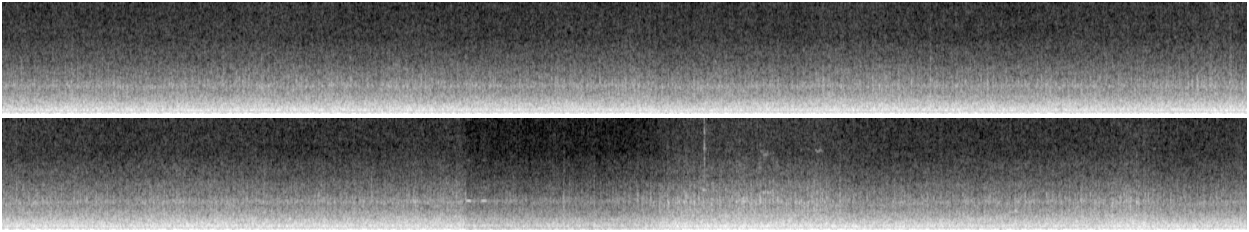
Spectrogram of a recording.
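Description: A tank engine rumbles as the tank drives.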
